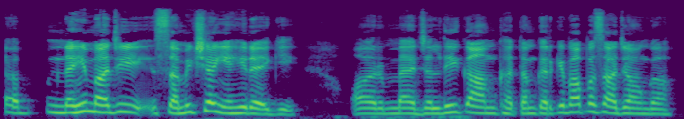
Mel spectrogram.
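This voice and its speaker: A woman voicing a sensible grown man, a brother-in-law who talks patiently and gently lectures. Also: medium pitch, normal speed, natural voice. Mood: calm.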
